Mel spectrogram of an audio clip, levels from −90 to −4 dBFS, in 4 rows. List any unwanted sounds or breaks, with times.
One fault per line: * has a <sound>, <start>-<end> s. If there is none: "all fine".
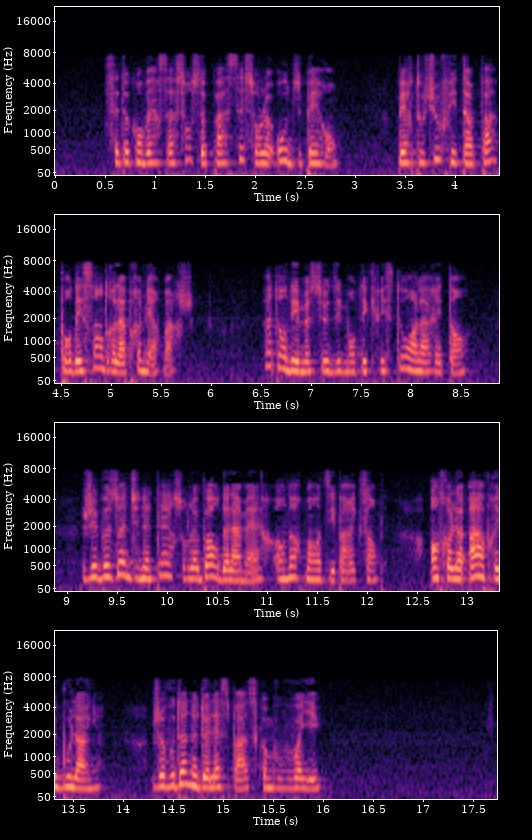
all fine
